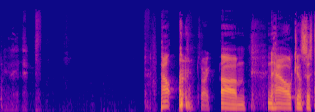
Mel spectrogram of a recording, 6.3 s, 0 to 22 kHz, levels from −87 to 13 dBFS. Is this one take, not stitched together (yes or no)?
no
